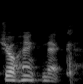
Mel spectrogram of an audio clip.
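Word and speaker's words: Johanknecht: our King County Sheriff, Mitzi Joanecht. Is that pronounced okay? That's pretty close, Johanknick.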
